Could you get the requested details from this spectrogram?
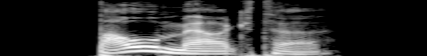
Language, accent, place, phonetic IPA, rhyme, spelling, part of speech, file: German, Germany, Berlin, [ˈbaʊ̯ˌmɛʁktə], -aʊ̯mɛʁktə, Baumärkte, noun, De-Baumärkte.ogg
- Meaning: nominative/accusative/genitive plural of Baumarkt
